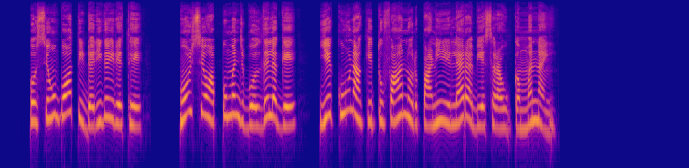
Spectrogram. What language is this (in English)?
Mandeali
